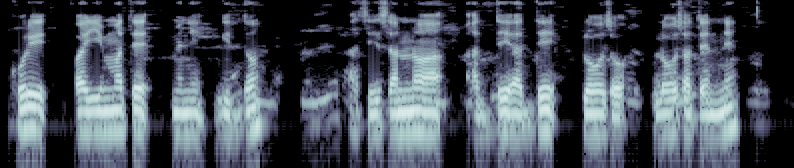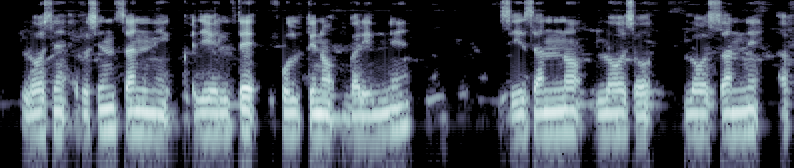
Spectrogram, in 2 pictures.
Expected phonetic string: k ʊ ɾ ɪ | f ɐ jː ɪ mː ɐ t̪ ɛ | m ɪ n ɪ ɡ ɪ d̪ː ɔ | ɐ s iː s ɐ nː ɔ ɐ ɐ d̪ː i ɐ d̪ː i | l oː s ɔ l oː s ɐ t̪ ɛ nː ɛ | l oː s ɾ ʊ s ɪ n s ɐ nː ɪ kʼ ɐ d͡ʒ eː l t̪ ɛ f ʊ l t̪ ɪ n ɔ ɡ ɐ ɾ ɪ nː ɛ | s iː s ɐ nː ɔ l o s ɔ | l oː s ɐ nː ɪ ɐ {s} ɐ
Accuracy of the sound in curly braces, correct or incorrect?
incorrect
